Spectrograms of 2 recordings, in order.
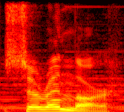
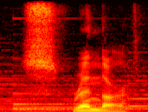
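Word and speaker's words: S'rendar: In elsewhere, the Khajiit worship him as Surendar. You know, surrender, Surendar. Sorry, I find it a very fun pun. But it's actually S apostrophe Rendar. So, Srendar.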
